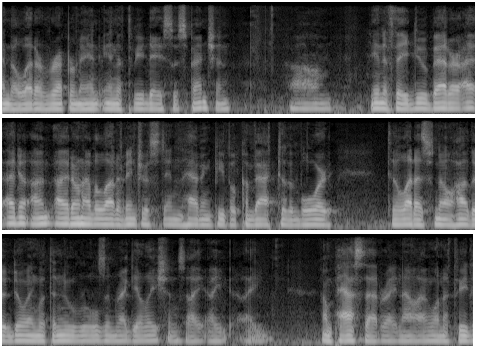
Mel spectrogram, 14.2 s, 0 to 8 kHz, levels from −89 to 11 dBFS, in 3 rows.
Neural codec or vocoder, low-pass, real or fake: codec, 16 kHz, 2 kbps, FreqCodec, larger model; 7.2 kHz; fake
